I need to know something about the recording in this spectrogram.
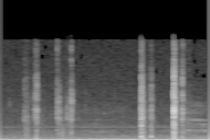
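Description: Computer keyboard keys clicking: about eight to ten separate, irregular keystrokes, over a steady low hum.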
